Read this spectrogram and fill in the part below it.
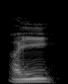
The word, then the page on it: aiñ: Apatani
